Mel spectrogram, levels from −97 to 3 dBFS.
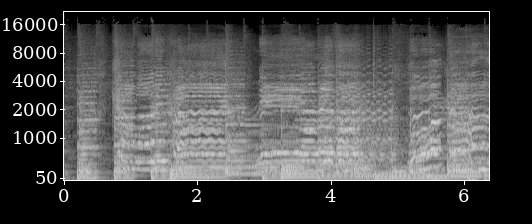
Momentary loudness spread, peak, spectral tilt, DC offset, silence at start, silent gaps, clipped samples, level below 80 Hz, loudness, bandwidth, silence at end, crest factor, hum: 6 LU; -4 dBFS; -5 dB/octave; under 0.1%; 0 s; none; under 0.1%; -32 dBFS; -19 LUFS; 17 kHz; 0 s; 14 dB; none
